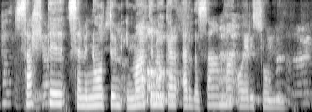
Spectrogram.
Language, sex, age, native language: Icelandic, female, 20-29, Icelandic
